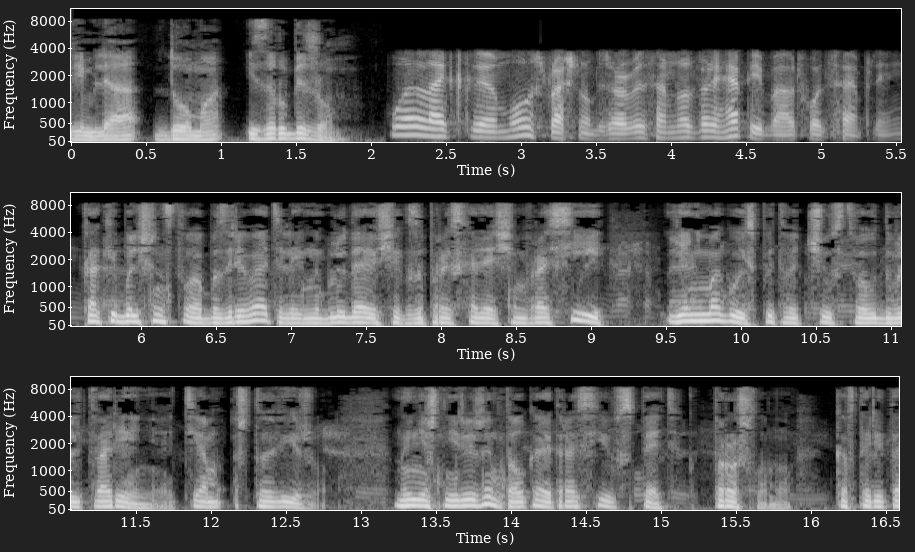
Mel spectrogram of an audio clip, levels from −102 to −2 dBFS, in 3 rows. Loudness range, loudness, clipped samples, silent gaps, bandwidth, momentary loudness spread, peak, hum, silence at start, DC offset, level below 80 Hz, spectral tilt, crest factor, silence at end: 5 LU; -23 LUFS; under 0.1%; none; 8.8 kHz; 10 LU; -8 dBFS; none; 0 s; under 0.1%; -48 dBFS; -6 dB/octave; 14 dB; 0 s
